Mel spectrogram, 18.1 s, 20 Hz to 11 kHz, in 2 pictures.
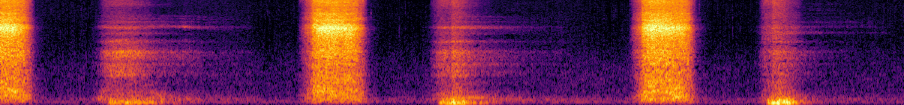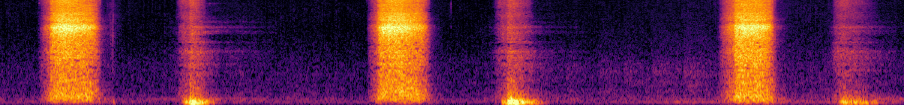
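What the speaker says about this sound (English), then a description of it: "inhale 6 times" One person breathes close to the microphone in a fascial release exercise, repeating about six cycles of breathy hissing inhales, each followed by a short low snorting breath, spaced evenly with quiet pauses.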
